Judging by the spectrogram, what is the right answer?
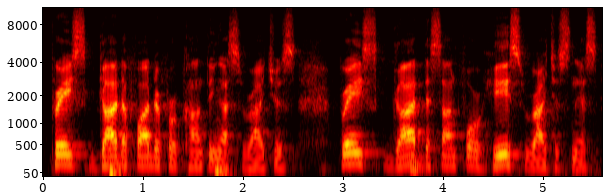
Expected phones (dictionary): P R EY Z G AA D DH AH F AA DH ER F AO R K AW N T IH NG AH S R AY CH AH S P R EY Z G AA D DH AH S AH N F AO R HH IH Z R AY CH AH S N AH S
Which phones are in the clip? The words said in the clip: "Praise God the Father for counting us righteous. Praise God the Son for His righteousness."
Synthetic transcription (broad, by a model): P R EY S G AA D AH F AA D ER F AO R K AW N T IH NG AH S R AY CH AH S P R EY S G AA D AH S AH N F AO R HH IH S R AY CH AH S N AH S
